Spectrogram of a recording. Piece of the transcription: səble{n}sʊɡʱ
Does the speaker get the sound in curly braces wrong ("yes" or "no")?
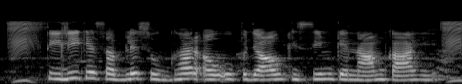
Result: yes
